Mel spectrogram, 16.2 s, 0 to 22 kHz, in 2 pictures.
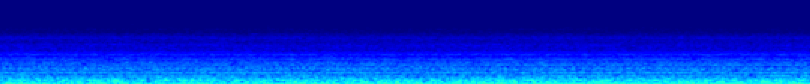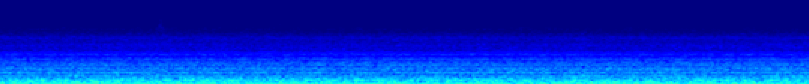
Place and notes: Rijeka, Croatia - Warming Machine
EM 172 (AB60) -> PCM D50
